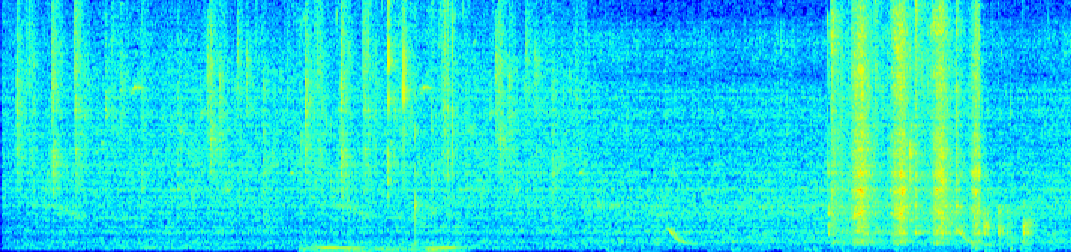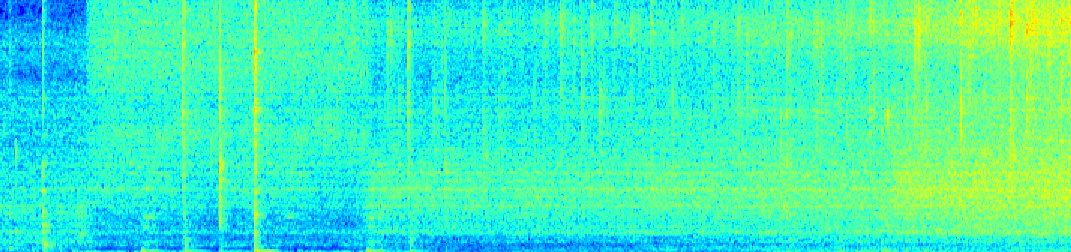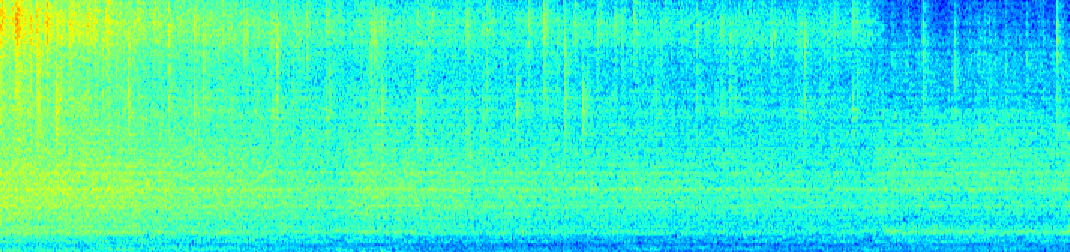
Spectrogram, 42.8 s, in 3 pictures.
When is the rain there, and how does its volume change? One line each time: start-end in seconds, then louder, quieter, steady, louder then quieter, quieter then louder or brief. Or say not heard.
0.0-42.7 louder then quieter.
